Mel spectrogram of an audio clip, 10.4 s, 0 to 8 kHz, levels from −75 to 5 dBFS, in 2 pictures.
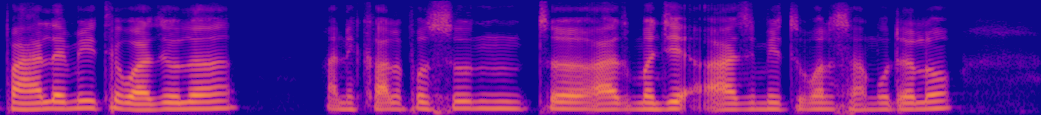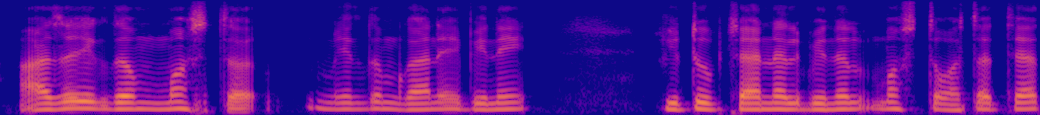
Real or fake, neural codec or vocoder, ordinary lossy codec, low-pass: fake; codec, 16 kHz, 2 kbps, FunCodec, trained on Chinese and English, 25 frames a second; none; none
